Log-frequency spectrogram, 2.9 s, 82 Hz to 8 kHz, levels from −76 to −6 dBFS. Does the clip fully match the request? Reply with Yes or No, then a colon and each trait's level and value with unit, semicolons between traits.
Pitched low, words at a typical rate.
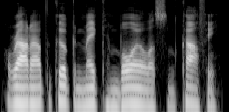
No: low, 105 Hz; fast, 250 wpm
